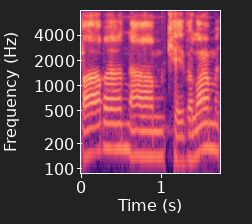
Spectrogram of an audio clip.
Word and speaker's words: Baba Nam Kevalam: It's pronounced Baba Nam Kevalam. It's in the Sanskrit language.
